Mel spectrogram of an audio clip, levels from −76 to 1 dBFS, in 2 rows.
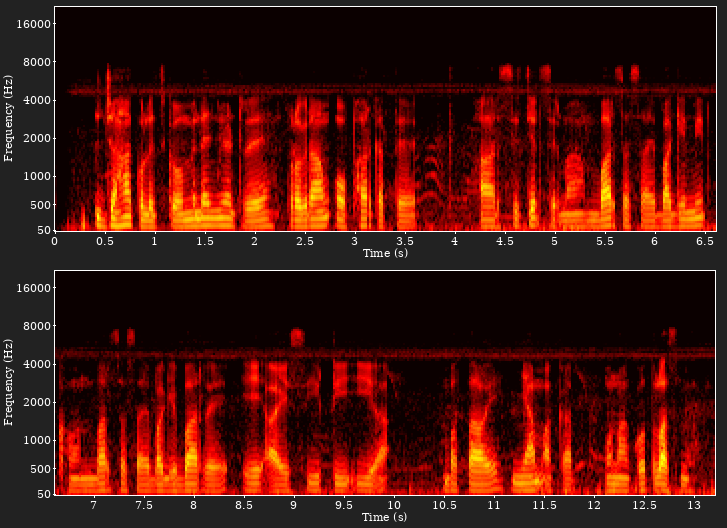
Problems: constant background noise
